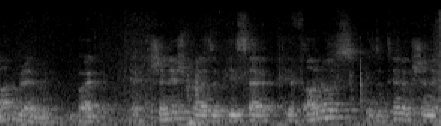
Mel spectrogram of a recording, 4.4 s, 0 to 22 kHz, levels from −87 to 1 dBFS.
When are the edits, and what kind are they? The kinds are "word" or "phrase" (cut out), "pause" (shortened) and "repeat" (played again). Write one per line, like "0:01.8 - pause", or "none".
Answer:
0:01.5 - word
0:03.0 - word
